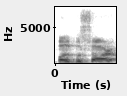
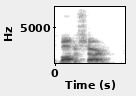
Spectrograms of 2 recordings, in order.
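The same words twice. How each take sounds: First: "Bulbasaur" with the L pronounced; sounded L. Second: "Bulbasaur" with the L silent. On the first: Gamer asking chat about the name, "Bulbasaur" with the L sounded. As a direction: say "Bulbasaur" as bull-ba-saur, L clearly sounded. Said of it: "Is the L to be pronounced like". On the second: Gamer offering chat the other option, "Bulbasaur" with silent L. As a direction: say "Bulbasaur" as bah-ba-saur, no L sound. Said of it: "the L will always stay silent". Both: Shown as a demonstration.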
